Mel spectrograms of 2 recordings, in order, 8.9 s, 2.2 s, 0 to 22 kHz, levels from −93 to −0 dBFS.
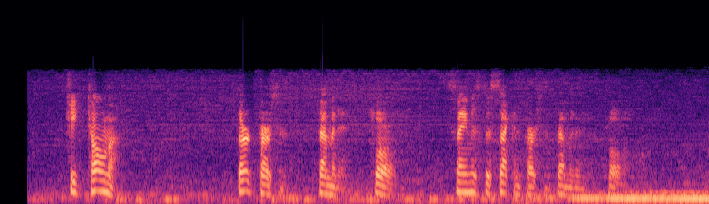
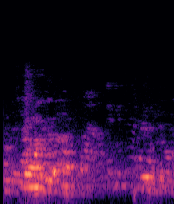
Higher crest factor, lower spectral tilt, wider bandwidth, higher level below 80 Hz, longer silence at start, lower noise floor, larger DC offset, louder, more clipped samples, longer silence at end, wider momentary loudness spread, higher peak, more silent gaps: about the same, 20 dB vs 18 dB; second, -5 dB/octave vs -9.5 dB/octave; about the same, 6.2 kHz vs 6 kHz; first, -26 dBFS vs -72 dBFS; first, 0.4 s vs 0.05 s; second, -40 dBFS vs -51 dBFS; neither; first, -18 LUFS vs -28 LUFS; neither; about the same, 0 s vs 0 s; about the same, 21 LU vs 19 LU; first, 0 dBFS vs -12 dBFS; neither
